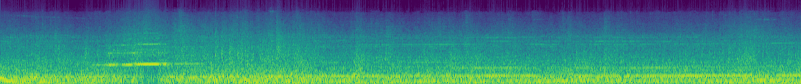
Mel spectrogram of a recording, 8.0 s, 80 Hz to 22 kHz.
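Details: MTA New Flyer D40LF bus #4088 recorded on board while riding: loud, steady high-pitched screech over rumbling ride noise; suspected brakes or transmission, source unconfirmed.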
